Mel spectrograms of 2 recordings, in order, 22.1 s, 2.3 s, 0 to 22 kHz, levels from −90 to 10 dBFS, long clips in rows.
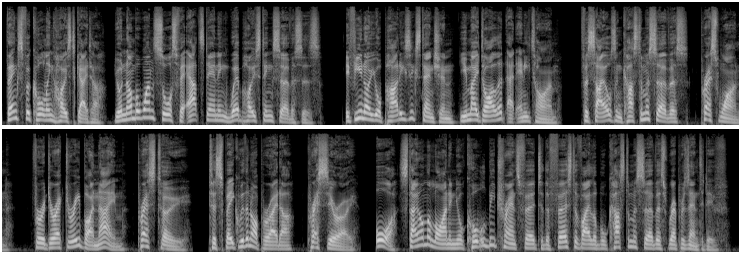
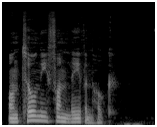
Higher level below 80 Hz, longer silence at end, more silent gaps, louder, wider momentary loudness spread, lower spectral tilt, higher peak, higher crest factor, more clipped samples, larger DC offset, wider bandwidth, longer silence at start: first, -48 dBFS vs -58 dBFS; about the same, 0.2 s vs 0.25 s; first, 4.88-5.11 s, 8.43-8.68 s, 13.95-14.14 s, 16.47-16.63 s vs none; first, -17 LUFS vs -34 LUFS; second, 9 LU vs 18 LU; second, -3.5 dB/octave vs -7 dB/octave; first, 0 dBFS vs -16 dBFS; about the same, 18 dB vs 18 dB; neither; neither; first, 19 kHz vs 15.5 kHz; about the same, 0.05 s vs 0.1 s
